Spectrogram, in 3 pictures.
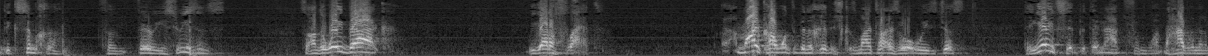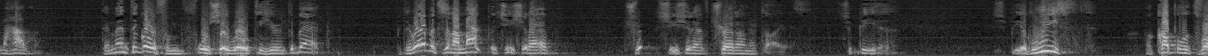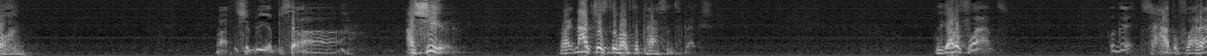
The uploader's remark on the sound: Shiur recorded in Yeshivas Ohr Reuven, Monsey NY.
